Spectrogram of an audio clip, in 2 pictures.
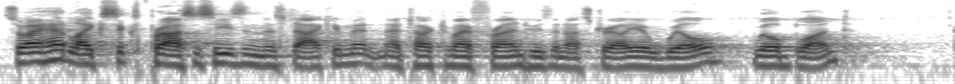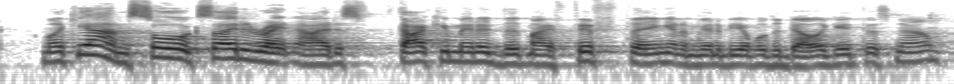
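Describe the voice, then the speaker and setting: At a quick clip, a content marketer speaks to a conference crowd in a mid-range, somewhat mellow voice. He keeps things casual and candid, teases himself, and poses questions to listeners.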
